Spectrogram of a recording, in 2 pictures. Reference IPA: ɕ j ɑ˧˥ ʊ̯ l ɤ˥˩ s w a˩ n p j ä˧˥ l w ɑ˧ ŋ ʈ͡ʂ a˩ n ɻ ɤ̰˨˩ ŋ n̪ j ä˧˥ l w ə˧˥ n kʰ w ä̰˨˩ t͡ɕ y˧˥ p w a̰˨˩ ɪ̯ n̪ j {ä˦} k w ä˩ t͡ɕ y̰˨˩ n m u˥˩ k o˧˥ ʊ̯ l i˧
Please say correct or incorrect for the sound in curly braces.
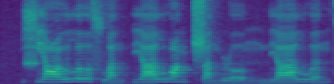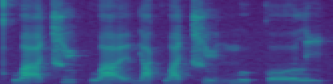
correct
